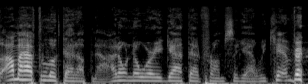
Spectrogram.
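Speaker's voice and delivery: ordinary delivery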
